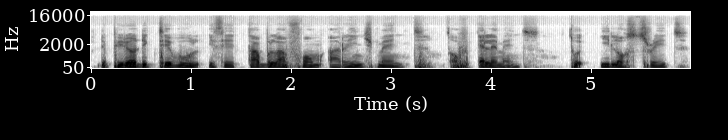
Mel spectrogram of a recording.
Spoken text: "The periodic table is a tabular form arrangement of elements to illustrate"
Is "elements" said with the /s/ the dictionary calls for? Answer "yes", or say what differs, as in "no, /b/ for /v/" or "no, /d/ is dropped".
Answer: yes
